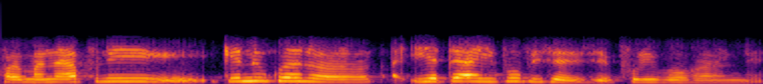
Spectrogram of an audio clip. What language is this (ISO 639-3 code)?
asm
